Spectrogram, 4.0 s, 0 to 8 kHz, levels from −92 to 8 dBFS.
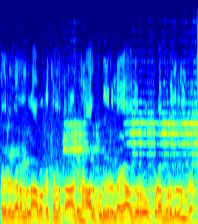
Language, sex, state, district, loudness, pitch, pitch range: Kannada, male, Karnataka, Dharwad, -14 LUFS, 155 Hz, 145-160 Hz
